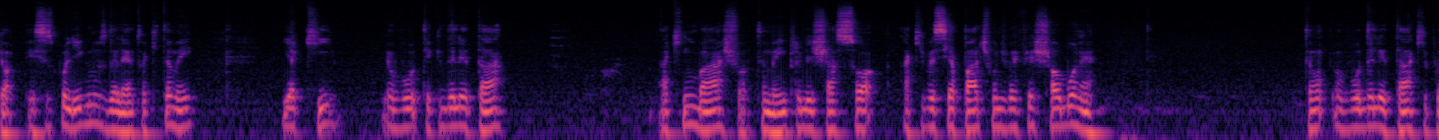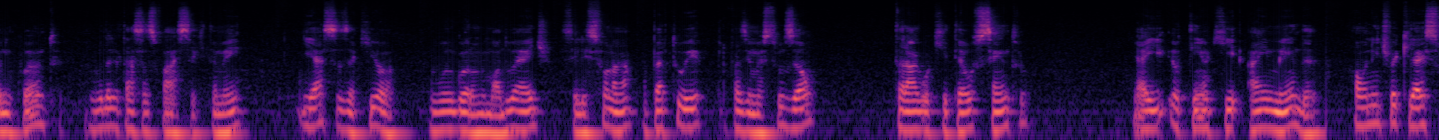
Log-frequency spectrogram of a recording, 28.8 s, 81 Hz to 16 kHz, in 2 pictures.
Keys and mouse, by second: 1.4 Tab, 2.5-4.4 middle drag, 5.2 click, 5.6 Tab, 6.1 click, 8.5 x, 16.3 Tab, 17.1 Tab, 17.6 click, 19.8 click, 20.3 click, 21.0 click, 21.2 g, 22.1 e, 26.9 click, 27.5-28.7 middle drag.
